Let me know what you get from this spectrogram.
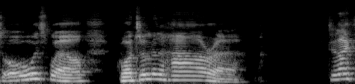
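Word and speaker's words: Guadalajara: and Cheryl's from my favorite place that I pronounce always well guadara did I say it right that time guadara yeah guadalahara that was a good effort it was a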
